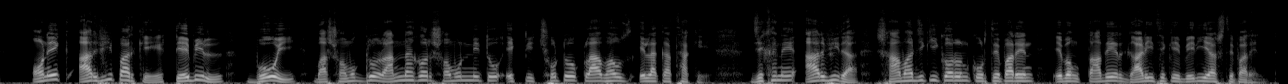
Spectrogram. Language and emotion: Bengali, neutral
